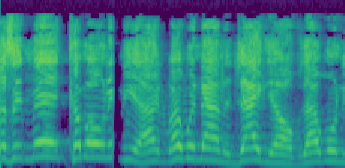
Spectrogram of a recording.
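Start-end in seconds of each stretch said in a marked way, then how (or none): 0.2-1.2 loud, higher call into the room; retold call, raised and loud. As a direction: holler for him to come in. Calling Isaac into the office.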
